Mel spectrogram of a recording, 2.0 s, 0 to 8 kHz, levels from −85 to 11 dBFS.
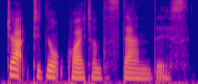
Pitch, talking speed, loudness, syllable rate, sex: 160 Hz, 180 wpm, -25 LUFS, 5.0 syllables/s, female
